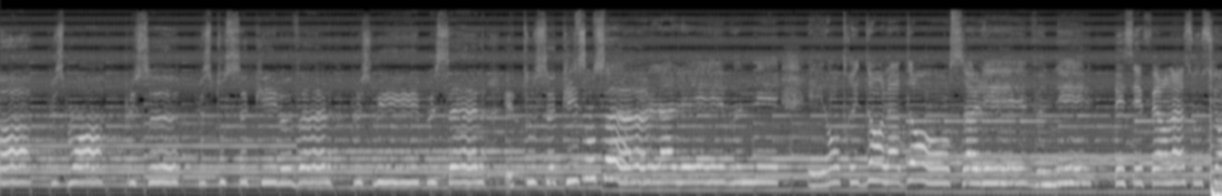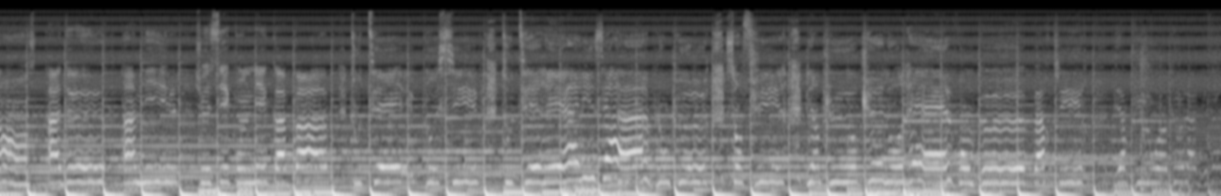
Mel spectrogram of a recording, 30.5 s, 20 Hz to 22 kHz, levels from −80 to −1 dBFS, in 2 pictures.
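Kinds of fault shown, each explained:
DECT cordless phone buzz: a nearby DECT handset or base pulses every 10 ms, so a thin 100 Hz buzz rich in harmonics sits quietly under everything.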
